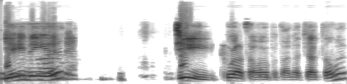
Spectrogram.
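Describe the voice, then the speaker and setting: A man speaks with a dark, mellow tone and lively intonation. The sound is dry and close, with no echo. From Kanpur, India. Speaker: author and retired engineer. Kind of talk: podcast interview answer.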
